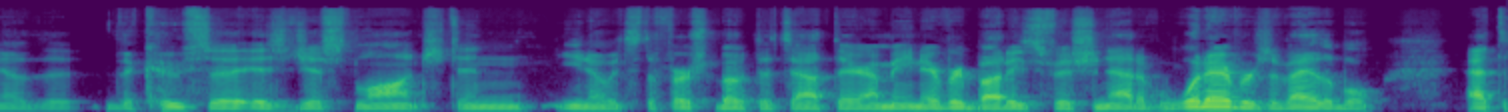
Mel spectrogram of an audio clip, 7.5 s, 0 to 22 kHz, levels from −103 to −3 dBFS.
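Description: Automatic gain rising runs from 0.52 to 3.65 s in this speech recording: the gain control judged the input too quiet and lifted it by about 9 dB over roughly three seconds, so the voice and background noise swell upward together. A drift correction step follows from 4.82 to 5.52 s, where playback slows by 5.7% and pitch drops about 101 cents, a semitone flat. This is likely clock-matching software abruptly changing rate to rebalance its buffer.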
